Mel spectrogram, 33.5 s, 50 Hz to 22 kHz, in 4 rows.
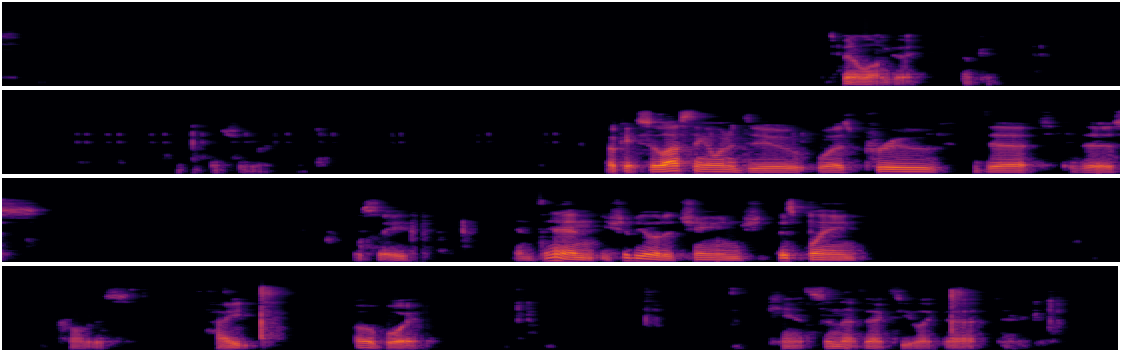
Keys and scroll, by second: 25.9-27.4 typing, 28.5 typing, 30.1-32.9 typing.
